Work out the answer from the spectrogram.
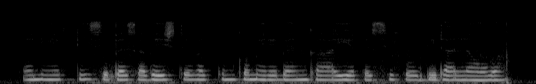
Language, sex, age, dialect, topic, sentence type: Hindi, female, 56-60, Hindustani Malvi Khadi Boli, banking, statement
